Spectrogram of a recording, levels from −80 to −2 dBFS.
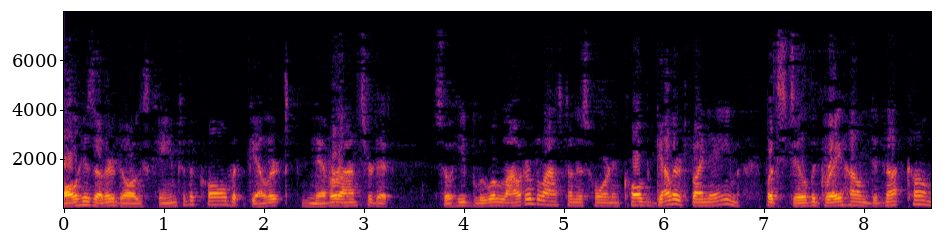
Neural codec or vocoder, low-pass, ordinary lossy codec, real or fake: none; 7.2 kHz; AAC, 32 kbps; real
